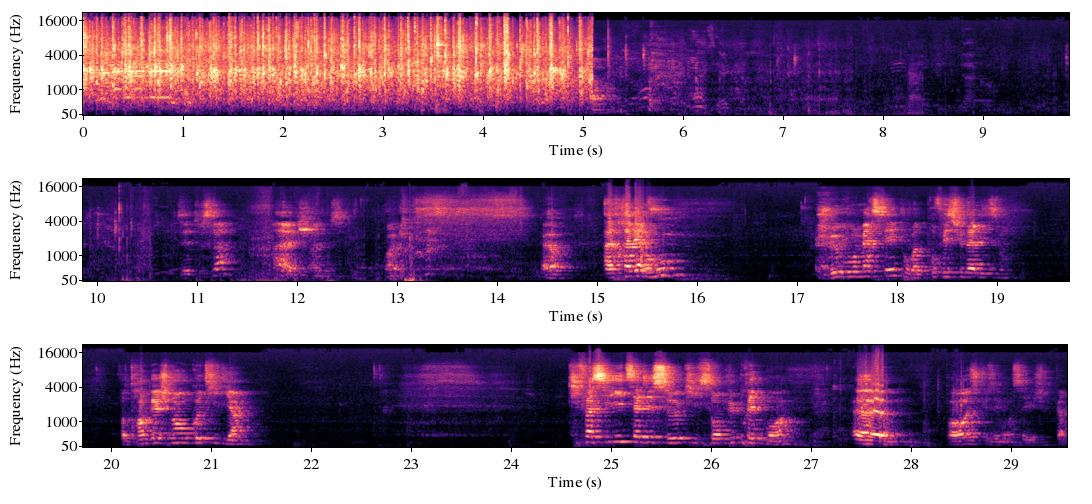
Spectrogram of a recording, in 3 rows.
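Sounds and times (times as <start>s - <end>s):
audience applause: 0.0s - 5.8s
speech: 11.2s - 13.3s, 15.1s - 15.8s, 17.9s - 19.3s, 20.1s - 21.5s, 24.7s - 29.5s.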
